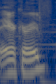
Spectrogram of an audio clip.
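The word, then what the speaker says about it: Air Caraïbes: You don't pronounce the es. Just air karib.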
